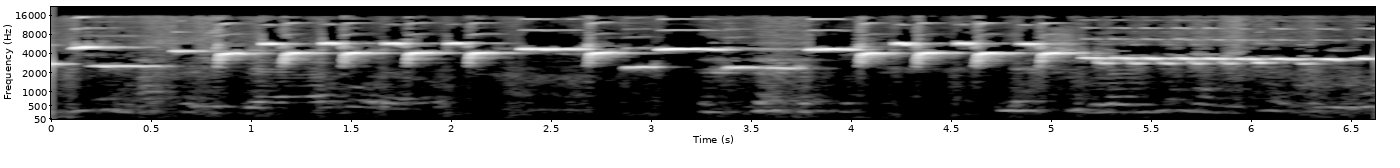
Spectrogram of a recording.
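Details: Canary singing a bright, rapid song: high clear notes repeated in quick series, sliding steps between pitches, ending in a fast, even trill, with softer low warbling notes underneath.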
